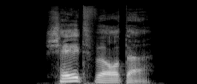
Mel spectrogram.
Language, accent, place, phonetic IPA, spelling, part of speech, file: German, Germany, Berlin, [ˈʃɛltˌvœʁtɐ], Scheltwörter, noun, De-Scheltwörter.ogg
- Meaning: nominative/accusative/genitive plural of Scheltwort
